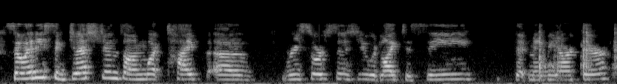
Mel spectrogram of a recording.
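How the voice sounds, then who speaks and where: A woman's voice: a little high, steady tone, a little slow, a bit bright. A woman talking casually on a work conference call. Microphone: conference call microphone. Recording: dull, faintly noisy conference-call audio.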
